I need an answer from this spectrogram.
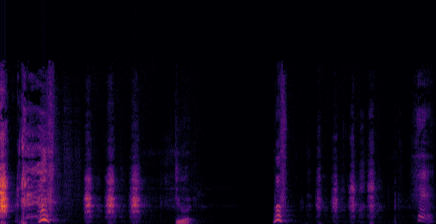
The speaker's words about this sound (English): Roof. You hear that? Yeah, yeah. I heard the dog.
